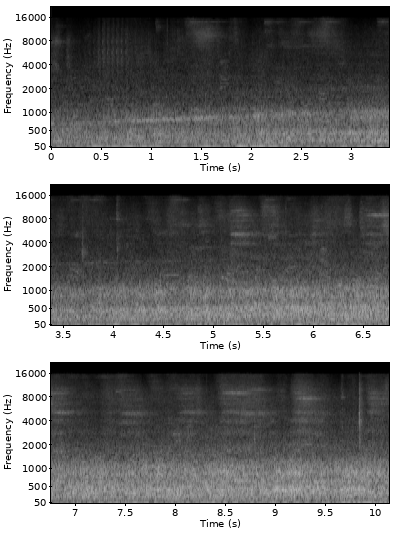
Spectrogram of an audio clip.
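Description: A London passenger train rumbles along steadily with rising mechanical whine, wheels clattering on the rails as it gains speed.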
